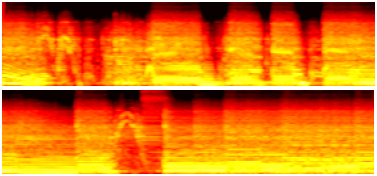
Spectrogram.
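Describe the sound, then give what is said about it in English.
An electric guitar plays through an effects pedal with its deep switch engaged, giving a thick, heavily distorted tone. A few sustained chords and notes ring with short breaks between them. “Yeah, I think deep is on when it's pushed down. Okay. Toward the bottom of the pedal. That's what it sounds like to me. Yeah, that sounds a lot thicker,”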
